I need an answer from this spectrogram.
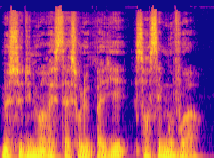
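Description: This male audiobook narrator reads from a novel in a steady, measured storytelling style. His scripted delivery sits on the low side, with a slightly rough edge.

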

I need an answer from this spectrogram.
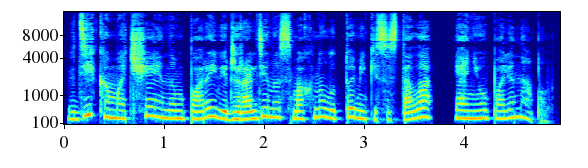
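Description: A woman narrating a children's fantasy story in a lively, dramatic reading. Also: fairly high pitch, fast, dry recording, studio quality. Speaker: audiobook reader. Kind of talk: scripted narration.

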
